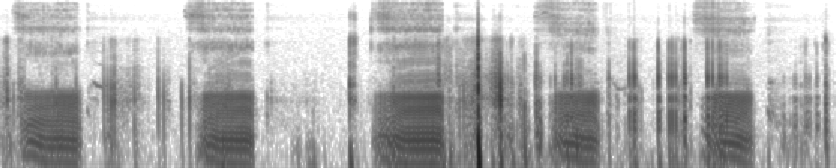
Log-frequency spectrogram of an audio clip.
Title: Snoring French bulldog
